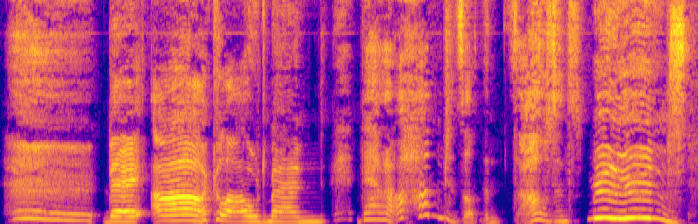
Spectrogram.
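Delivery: loud, high, very slow terror; terrified. A narrator's reading. Travellers crying out in terror at the cloud men. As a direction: horror swelling with each word.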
